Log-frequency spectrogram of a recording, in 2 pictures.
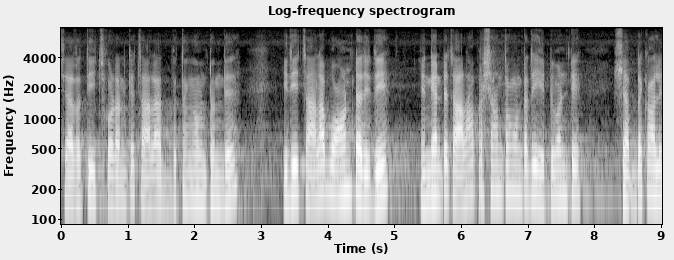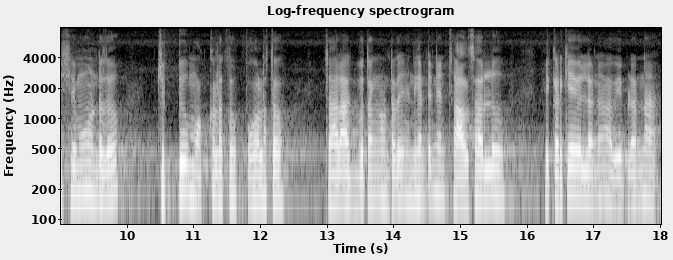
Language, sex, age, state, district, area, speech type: Telugu, male, 18-30, Andhra Pradesh, Eluru, urban, spontaneous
